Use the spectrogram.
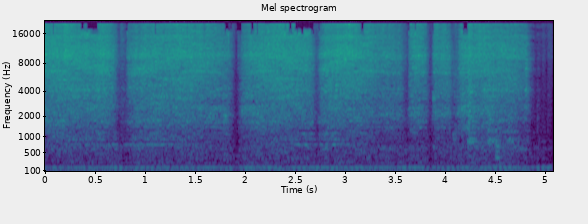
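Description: A bass guitar body is sanded by hand with 400 grit sandpaper. The rubbing hiss is steady and close, with brief pauses between strokes, over a low hum.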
